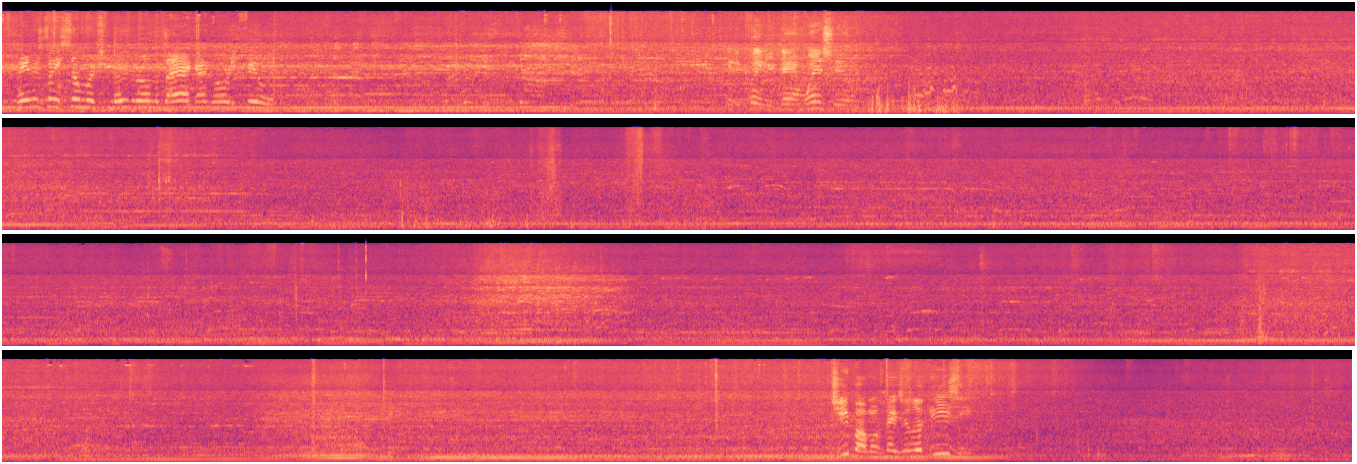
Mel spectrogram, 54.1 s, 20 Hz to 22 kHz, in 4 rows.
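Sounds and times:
off-road vehicle engine: 0.0s - 54.0s.

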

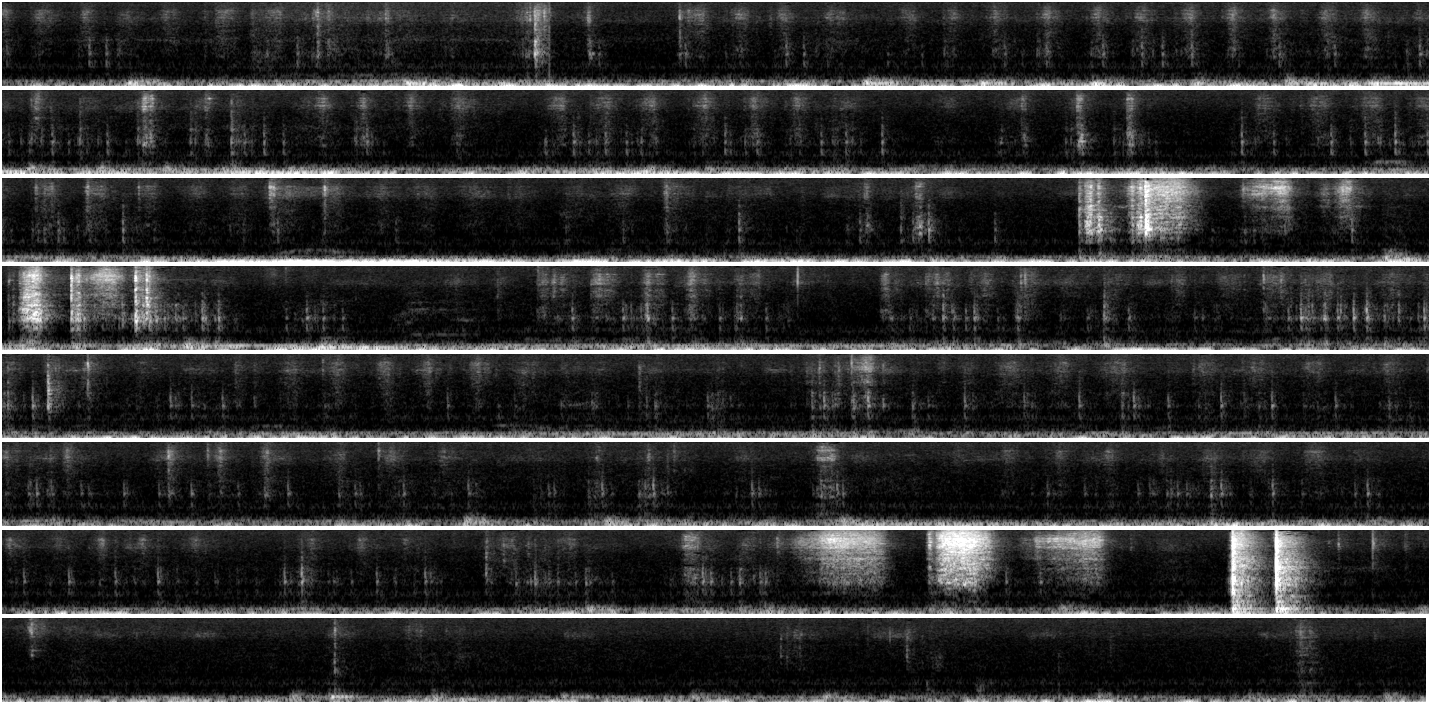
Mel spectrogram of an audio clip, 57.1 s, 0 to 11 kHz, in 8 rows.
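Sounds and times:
steady low rumble: 0.0s - 57.0s.

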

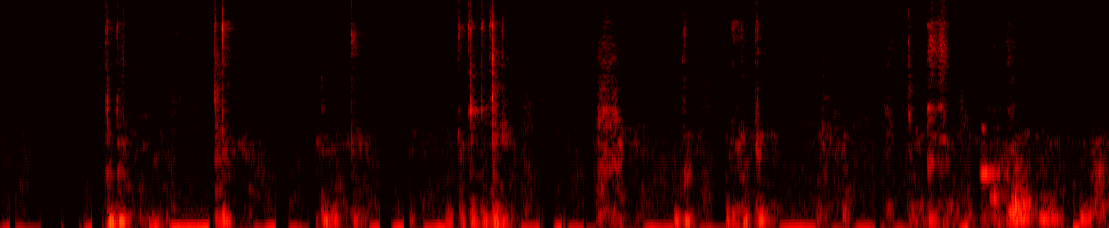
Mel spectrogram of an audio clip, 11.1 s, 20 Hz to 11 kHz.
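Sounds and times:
keyboard and mouse clicks: 4.6s - 5.1s.

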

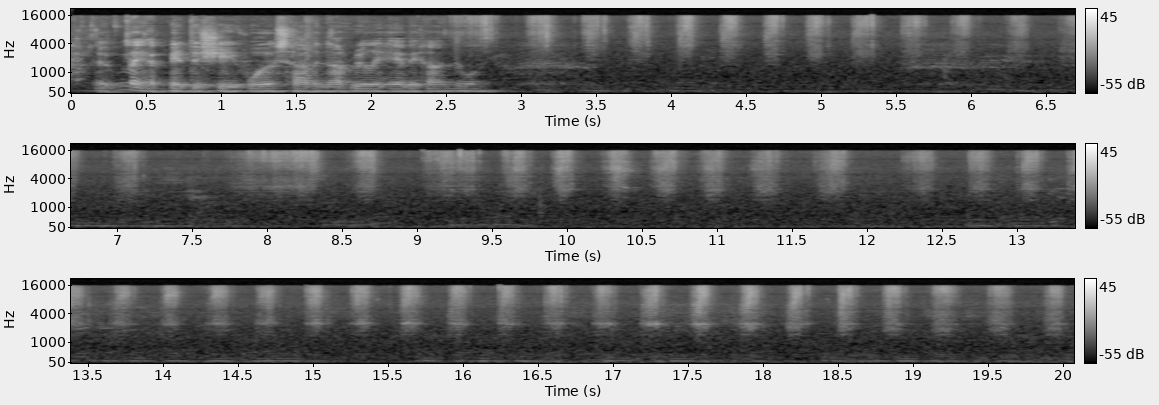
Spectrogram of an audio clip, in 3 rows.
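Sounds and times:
razor scraping stubble: 2.4s - 20.0s.

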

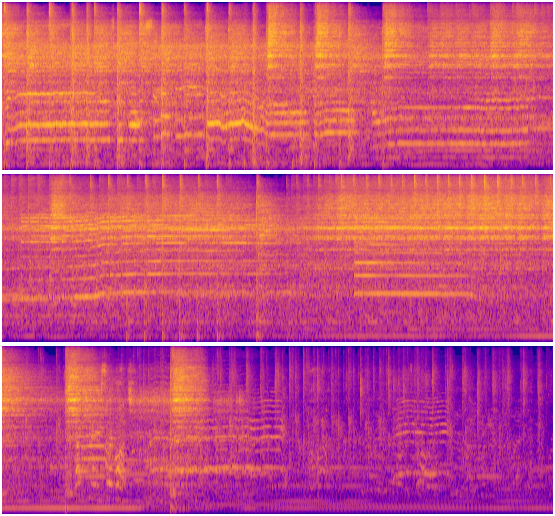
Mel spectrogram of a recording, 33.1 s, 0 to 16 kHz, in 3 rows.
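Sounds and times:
electric guitar chords: 0.0s - 33.0s.

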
